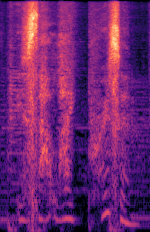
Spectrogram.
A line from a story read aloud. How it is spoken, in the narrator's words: I whispered, terrified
